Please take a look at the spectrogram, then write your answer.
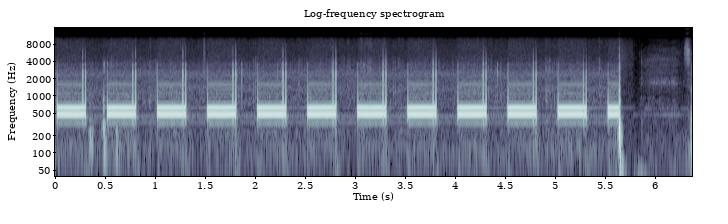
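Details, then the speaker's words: March 1977 step-by-step exchange with modern tones, Washington NC (Carolina Telephone): dialing a blocked level steps to the 11th terminal, giving fast, even on-off reorder bursts about two per second; call can't complete. "so now let's call a blocked level every step has one you know you dial the digit and you hear the steps which go over to the 11th terminal reorder"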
